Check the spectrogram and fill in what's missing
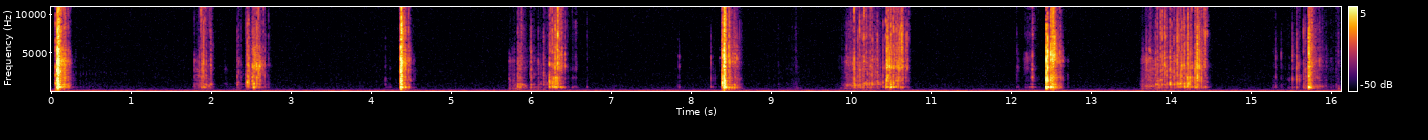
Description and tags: coins in a bottle.6
flipping a plastic bottle with coins up and down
